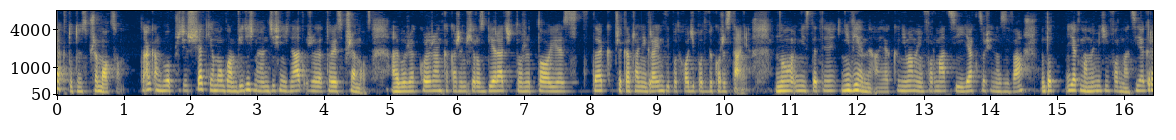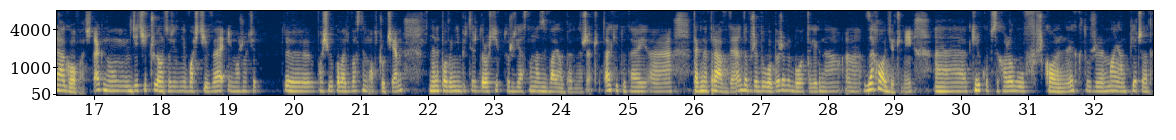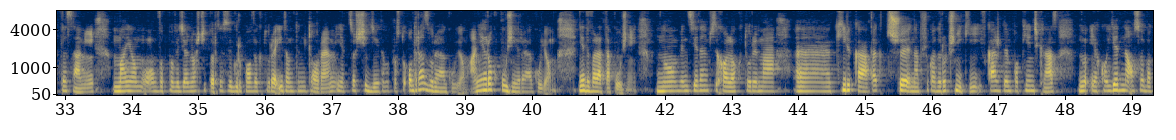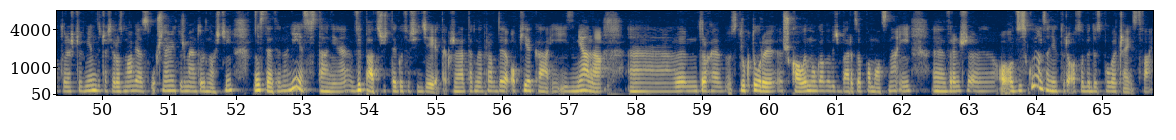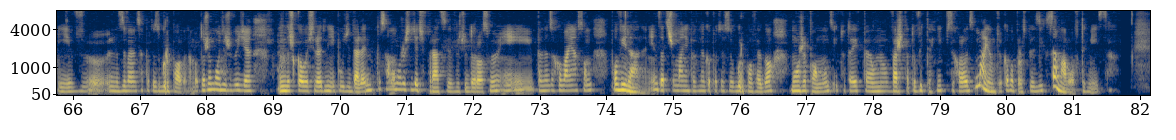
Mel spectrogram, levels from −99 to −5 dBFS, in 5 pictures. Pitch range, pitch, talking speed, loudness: 155-175 Hz, 165 Hz, 190 wpm, -22 LUFS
